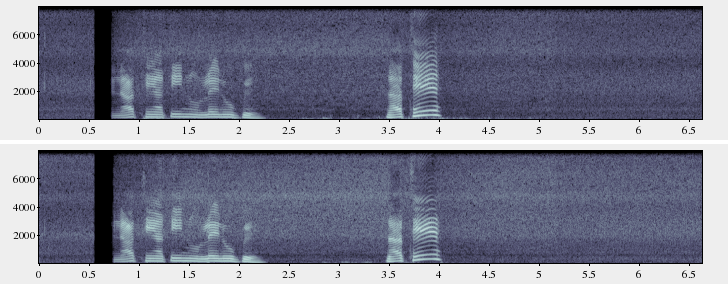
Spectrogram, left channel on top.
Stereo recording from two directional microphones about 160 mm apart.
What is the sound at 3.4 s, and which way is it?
Speech, 5° left (ahead or behind).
